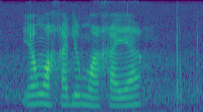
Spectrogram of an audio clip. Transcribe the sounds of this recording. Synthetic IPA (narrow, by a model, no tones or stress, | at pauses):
jaŋwaχalɪŋwaχaja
